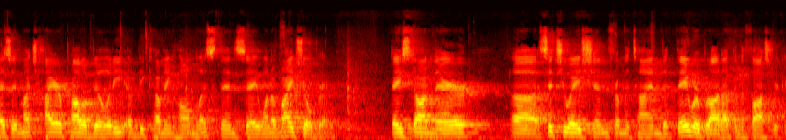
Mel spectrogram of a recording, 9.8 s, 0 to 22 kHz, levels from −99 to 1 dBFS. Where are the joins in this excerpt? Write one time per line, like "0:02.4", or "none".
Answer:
none

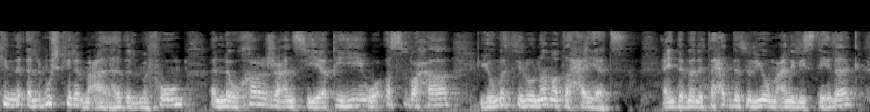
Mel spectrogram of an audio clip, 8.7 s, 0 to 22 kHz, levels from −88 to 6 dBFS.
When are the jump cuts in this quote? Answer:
none

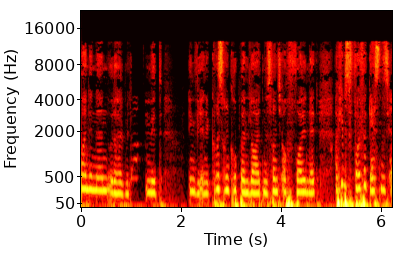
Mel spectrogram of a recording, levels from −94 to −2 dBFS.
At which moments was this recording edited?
none

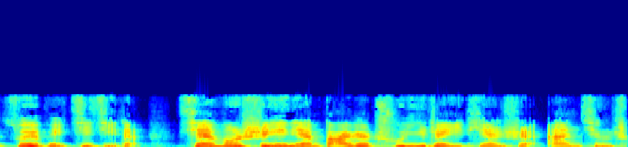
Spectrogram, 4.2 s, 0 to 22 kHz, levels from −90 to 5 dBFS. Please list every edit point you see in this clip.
0:01.0

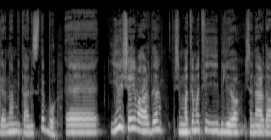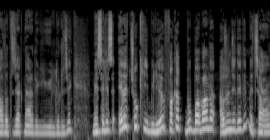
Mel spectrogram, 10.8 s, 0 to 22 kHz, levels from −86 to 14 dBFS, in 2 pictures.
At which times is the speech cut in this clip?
0:01.2
0:09.6

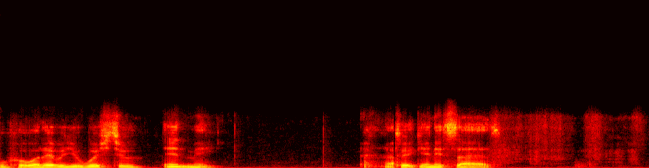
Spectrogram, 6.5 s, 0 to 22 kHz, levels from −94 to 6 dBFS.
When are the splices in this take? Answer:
0:01.6
0:03.9

